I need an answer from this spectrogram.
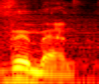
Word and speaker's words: women: And when you pronounce it women, the spelling is like WIHMEN. So the sound is women.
